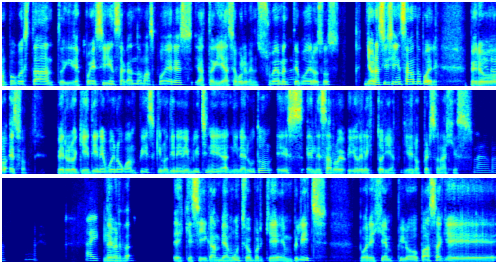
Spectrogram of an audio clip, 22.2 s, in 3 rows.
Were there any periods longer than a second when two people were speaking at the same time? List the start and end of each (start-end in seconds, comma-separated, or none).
none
